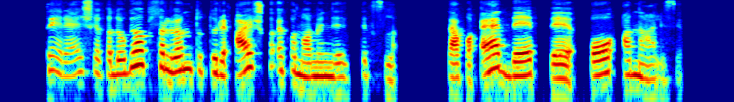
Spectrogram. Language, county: Lithuanian, Vilnius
